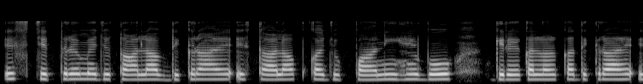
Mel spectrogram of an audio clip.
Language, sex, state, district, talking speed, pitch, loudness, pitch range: Hindi, female, Rajasthan, Nagaur, 195 wpm, 235 Hz, -18 LUFS, 230-240 Hz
